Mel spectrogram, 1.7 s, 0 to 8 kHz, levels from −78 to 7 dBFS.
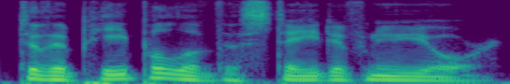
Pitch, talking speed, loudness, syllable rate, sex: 95 Hz, 315 wpm, -17 LUFS, 6.9 syllables/s, male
